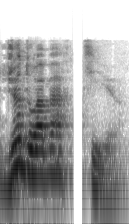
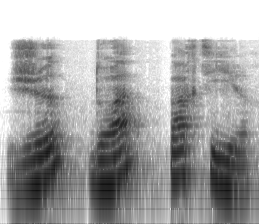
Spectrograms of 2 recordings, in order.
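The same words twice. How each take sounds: First: The vowel of 'je' is dropped. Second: The vowel of 'je' is kept. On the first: "À l'oral" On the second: "À l'écrit"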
